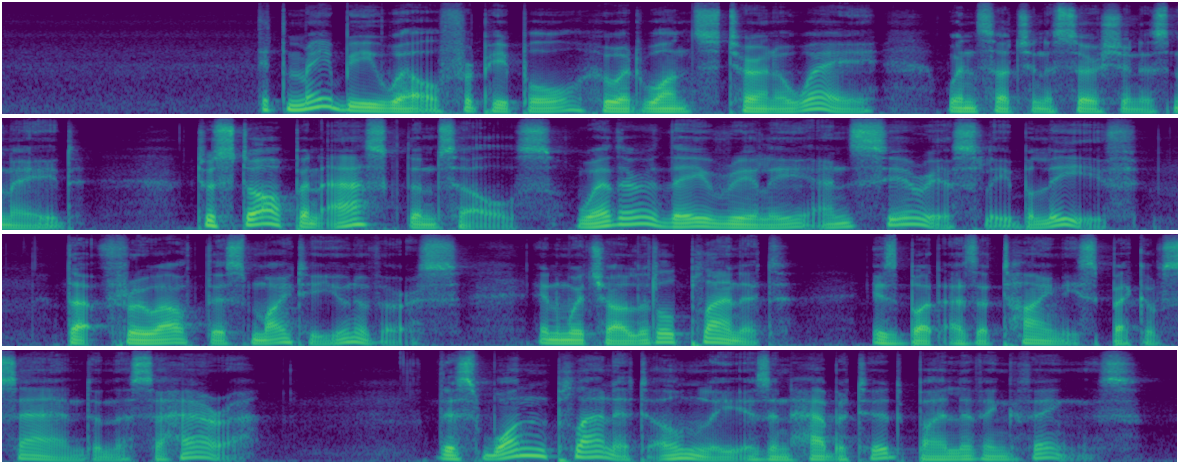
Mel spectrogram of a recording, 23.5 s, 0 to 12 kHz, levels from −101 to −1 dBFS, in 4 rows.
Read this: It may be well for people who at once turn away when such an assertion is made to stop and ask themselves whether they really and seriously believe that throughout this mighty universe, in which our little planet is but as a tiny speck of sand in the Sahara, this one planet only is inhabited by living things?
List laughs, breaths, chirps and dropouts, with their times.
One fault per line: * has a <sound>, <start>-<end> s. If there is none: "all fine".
all fine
